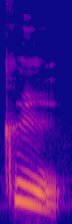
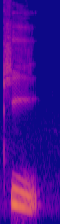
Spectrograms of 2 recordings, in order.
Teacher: The place of articulation becomes it's in a slightly forward position, not in the backward velar, pure velar position, but in a pre-velar position that you have, or pre-velar point that you have, the place of articulation, key.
